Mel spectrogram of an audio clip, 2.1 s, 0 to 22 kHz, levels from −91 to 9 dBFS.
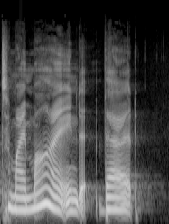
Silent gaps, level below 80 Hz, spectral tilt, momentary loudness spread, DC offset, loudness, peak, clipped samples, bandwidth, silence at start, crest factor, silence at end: none; -48 dBFS; -5.5 dB/octave; 7 LU; under 0.1%; -13 LUFS; 0 dBFS; under 0.1%; 12.5 kHz; 0 s; 14 dB; 0.4 s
